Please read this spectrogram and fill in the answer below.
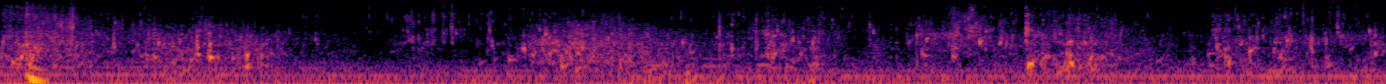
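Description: Kayak paddle strokes dipping and splashing in calm lake water, with a steady low hum underneath.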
